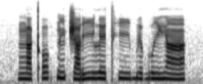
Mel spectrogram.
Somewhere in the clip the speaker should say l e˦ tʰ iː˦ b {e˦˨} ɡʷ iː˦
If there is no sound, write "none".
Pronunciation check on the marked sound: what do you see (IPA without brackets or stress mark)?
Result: e˦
